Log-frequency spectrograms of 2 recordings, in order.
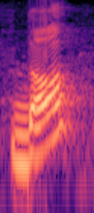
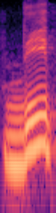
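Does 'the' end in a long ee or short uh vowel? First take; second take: short uh; long ee. First: The word ends in a short uh vowel. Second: The word ends in a long ee vowel. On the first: The next word begins with a consonant sound. The speaker calls it wrong. "द नहीं पढ़ेंगे" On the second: The next word begins with a vowel sound. The speaker calls it right. "इस T H E को हम लोग दी पढ़ेंगे"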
